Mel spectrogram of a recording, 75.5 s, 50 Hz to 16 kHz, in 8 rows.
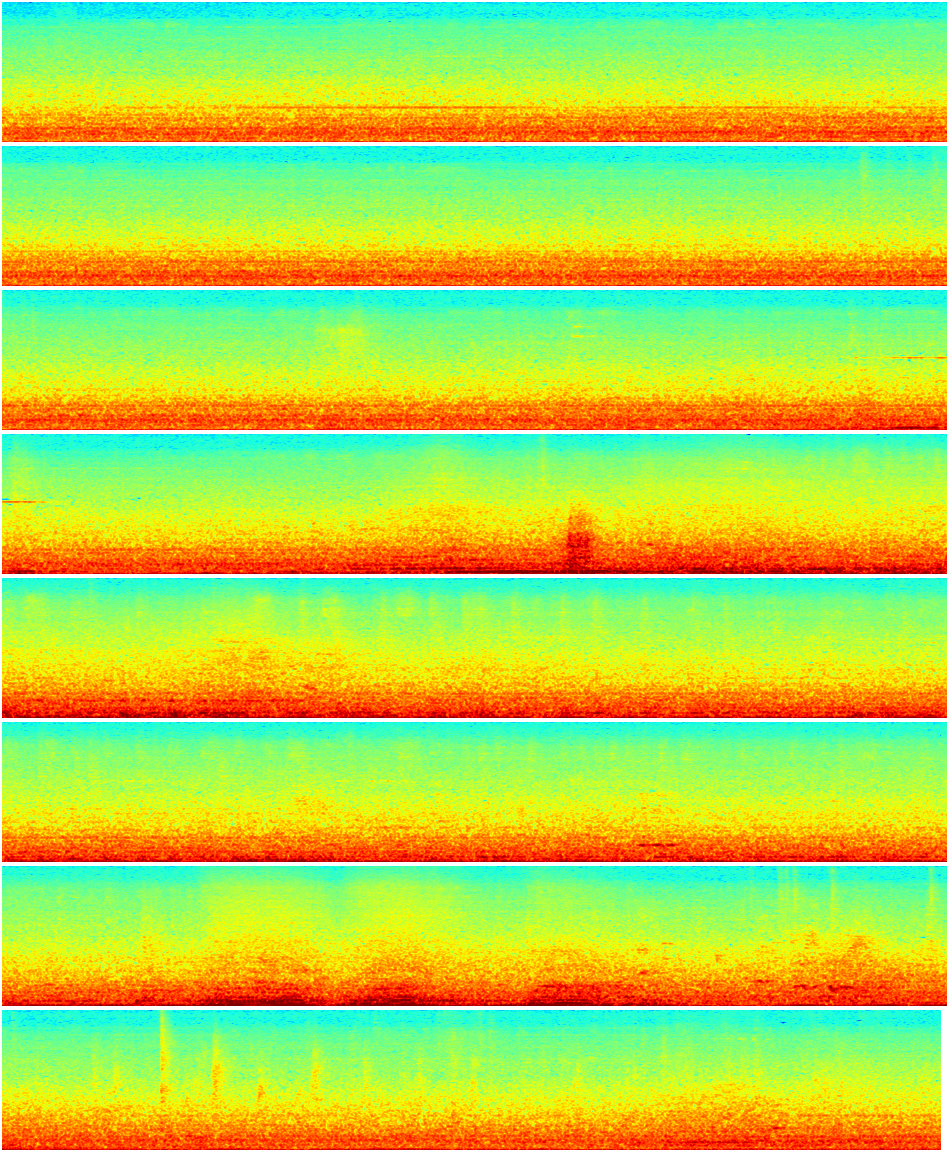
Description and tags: indoors empty bar noisy ambient 2
ambient, bar, empty, indoors, noisy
